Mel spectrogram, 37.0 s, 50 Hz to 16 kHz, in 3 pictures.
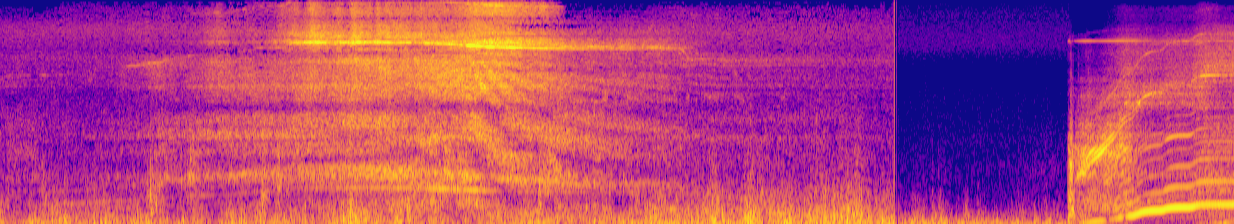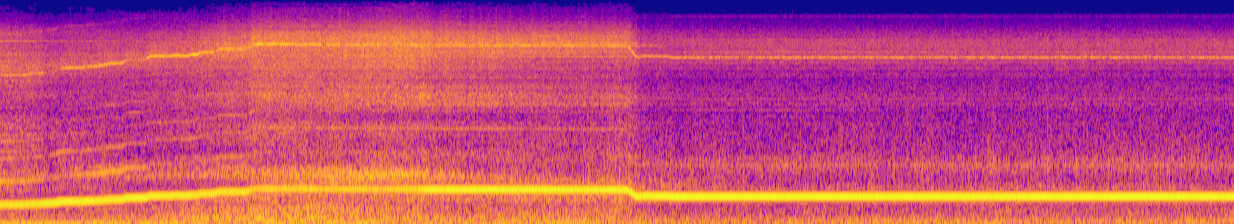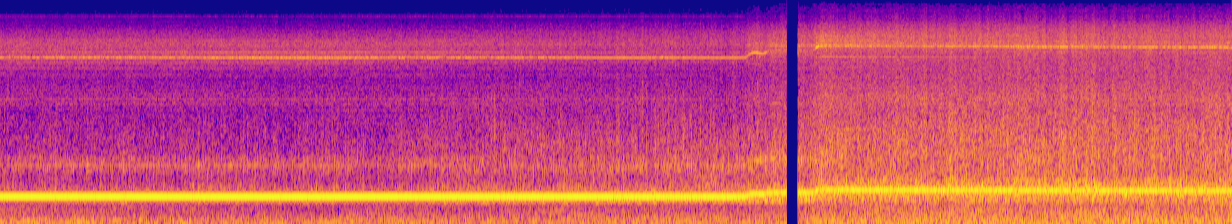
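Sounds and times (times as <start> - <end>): electric ducted fan whine: 0.0 - 9.0, 10.6 - 37.0
rush of air: 0.0 - 9.0.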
